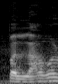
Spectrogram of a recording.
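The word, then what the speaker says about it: palaver: इसका उच्चारण क्या होगा? पलावर होगा इसका उच्चारण, ध्यान रखना, ठीक है।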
